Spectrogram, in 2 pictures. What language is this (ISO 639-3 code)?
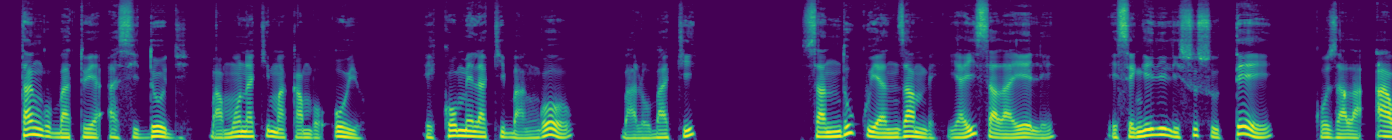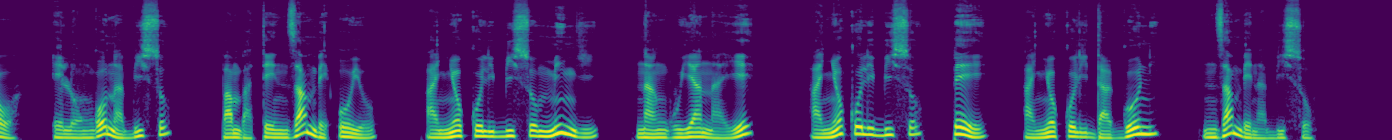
lin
